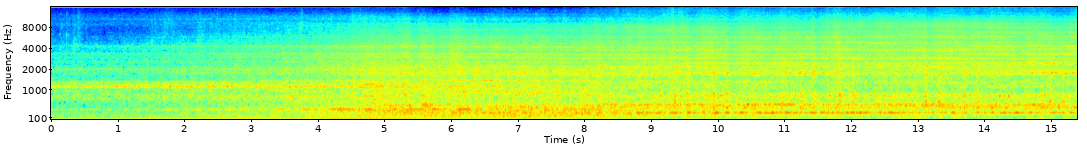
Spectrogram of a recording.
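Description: A JR DE11 diesel locomotive approaches and passes close by, its engine rumbling deep as it tows a rake of unpowered new Aoi Mori 703 series electric cars. The sound grows louder over the first few seconds. From about seven seconds in the engine rumble drops away, leaving the towed cars' wheels rolling over the rails, loud and steady with a humming ring.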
